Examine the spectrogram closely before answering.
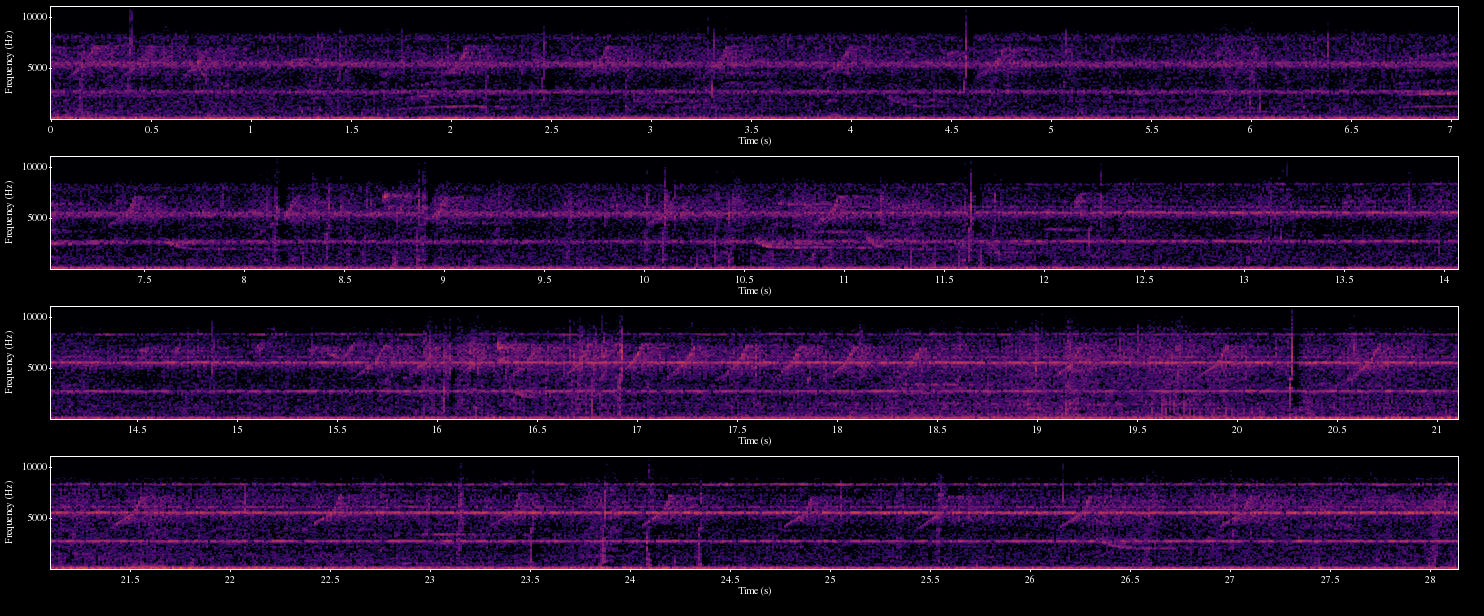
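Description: Faint outdoor ambience: a steady low rumble under two steady high-pitched tones, with scattered faint short chirps throughout.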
